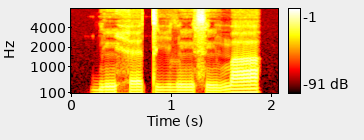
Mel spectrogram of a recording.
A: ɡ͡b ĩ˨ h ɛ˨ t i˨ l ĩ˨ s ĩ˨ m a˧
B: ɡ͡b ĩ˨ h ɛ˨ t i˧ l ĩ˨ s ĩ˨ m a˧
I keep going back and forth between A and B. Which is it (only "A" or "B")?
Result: A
